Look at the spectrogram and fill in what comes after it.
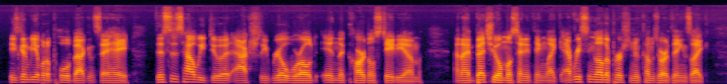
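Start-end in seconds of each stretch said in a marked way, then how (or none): none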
